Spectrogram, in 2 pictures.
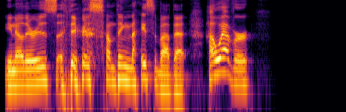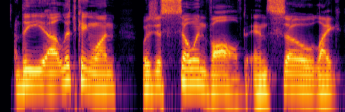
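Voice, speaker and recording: A man co-hosting a casual gaming podcast, telling a story with lively acted-out lines. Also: medium pitch, measured pace, no echo, studio quality. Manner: animated storytelling, acts out characters' lines. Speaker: podcast co-host.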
